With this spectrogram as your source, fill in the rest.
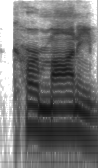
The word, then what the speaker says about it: Carmani: Carmani Boozer is his name, the older brother.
